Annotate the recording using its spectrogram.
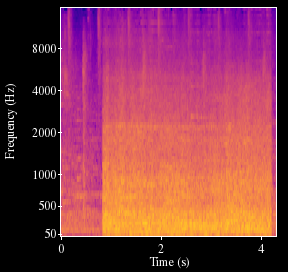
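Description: London Underground tube train pulling into the platform: a loud rumble and clatter of wheels on rail that starts abruptly about a second in and runs until a sudden cut.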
